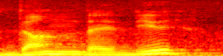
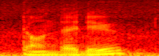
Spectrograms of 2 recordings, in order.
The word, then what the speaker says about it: Don de Dieu: This is Don de Dieu from Unibroue, which rhymes. Unibroue, Don de Dieu.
